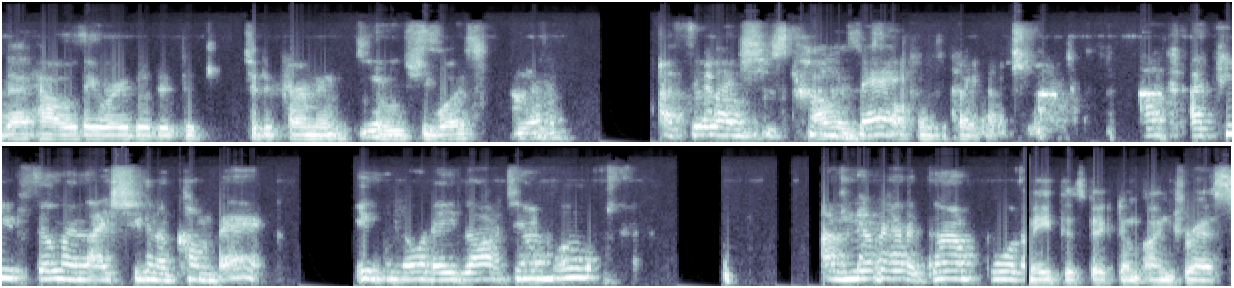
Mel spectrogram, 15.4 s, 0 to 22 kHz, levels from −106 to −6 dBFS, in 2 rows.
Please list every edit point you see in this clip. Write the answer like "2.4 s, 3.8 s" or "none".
14.1 s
